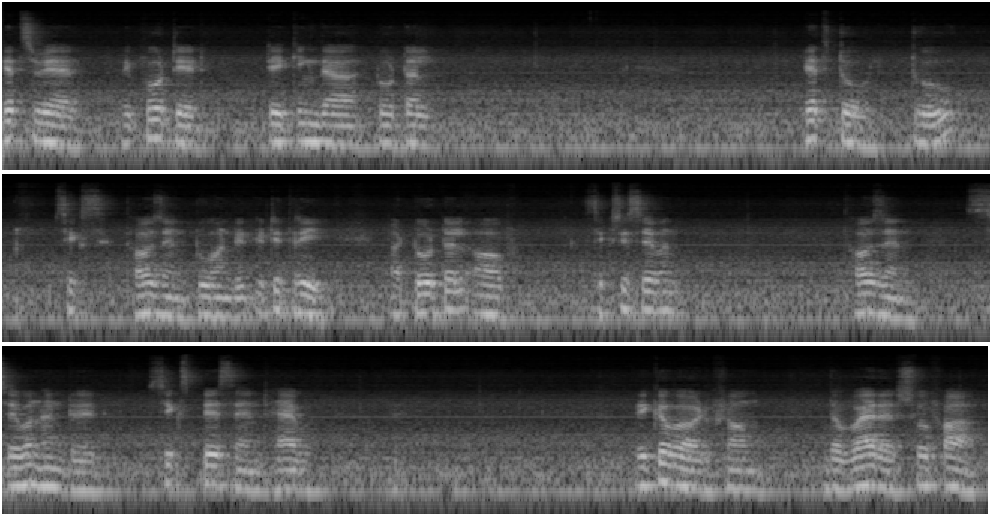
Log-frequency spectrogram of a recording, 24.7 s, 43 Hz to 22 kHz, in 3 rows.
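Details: Adult man with stammering doing daily speech-therapy practice (day 36) reading news in English; his worst stuttering yet, attributed to tiredness, stress and low mood; stuttering.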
